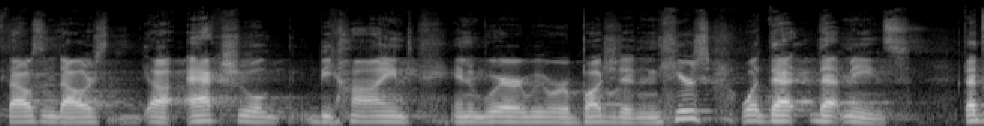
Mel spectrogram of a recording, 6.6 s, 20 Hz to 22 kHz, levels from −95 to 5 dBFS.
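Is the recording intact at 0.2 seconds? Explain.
Yes, at 0.2 seconds the audio is intact, with nothing there that breaks, distorts or interrupts the sound.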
